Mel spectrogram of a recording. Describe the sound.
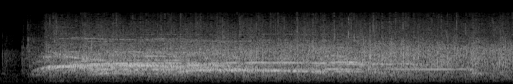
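Audience applause at a live show for Steve Levitt, a dense burst of clapping that rises quickly, holds steady for several seconds, then eases slightly at the end.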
